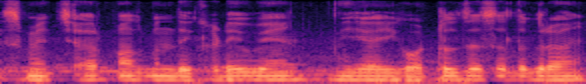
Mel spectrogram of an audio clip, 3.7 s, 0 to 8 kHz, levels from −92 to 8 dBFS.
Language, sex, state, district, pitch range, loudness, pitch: Hindi, male, Rajasthan, Bikaner, 95-100 Hz, -16 LUFS, 100 Hz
